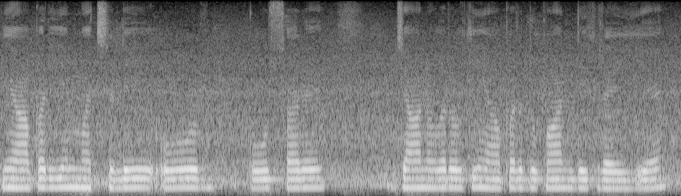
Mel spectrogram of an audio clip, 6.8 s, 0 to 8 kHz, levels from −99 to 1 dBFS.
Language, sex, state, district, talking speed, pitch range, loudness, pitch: Hindi, male, Uttar Pradesh, Shamli, 130 wpm, 130-140 Hz, -15 LUFS, 135 Hz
